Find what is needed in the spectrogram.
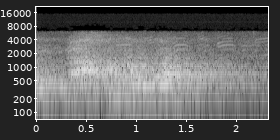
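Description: A person crying out in a drawn-out, wavering shout over crowd noise, starting a moment in and easing off near the end.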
